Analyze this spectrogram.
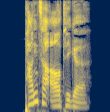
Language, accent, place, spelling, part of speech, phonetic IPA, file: German, Germany, Berlin, panzerartige, adjective, [ˈpant͡sɐˌʔaːɐ̯tɪɡə], De-panzerartige.ogg
- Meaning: inflection of panzerartig: 1. strong/mixed nominative/accusative feminine singular 2. strong nominative/accusative plural 3. weak nominative all-gender singular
